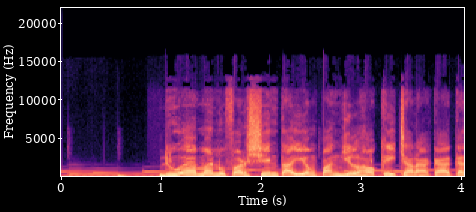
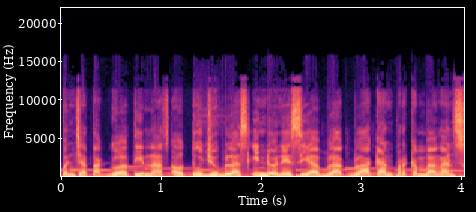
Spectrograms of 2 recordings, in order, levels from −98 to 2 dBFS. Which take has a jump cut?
first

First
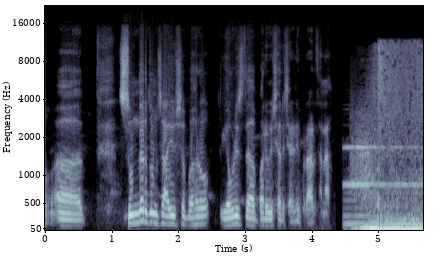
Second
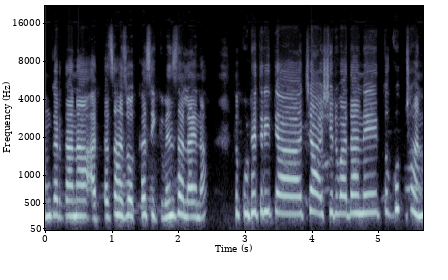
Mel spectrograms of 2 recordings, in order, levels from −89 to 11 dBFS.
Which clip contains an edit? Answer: first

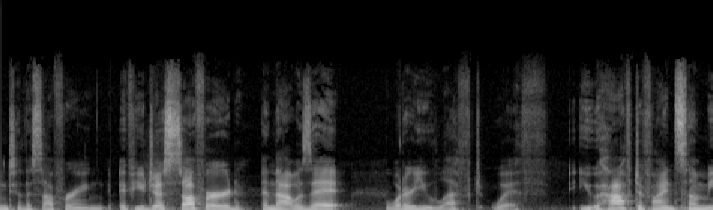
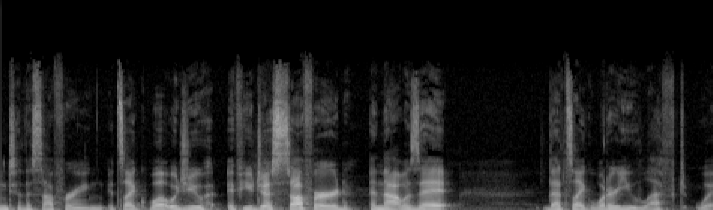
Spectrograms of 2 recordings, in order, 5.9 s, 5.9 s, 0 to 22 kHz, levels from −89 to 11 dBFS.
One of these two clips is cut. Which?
first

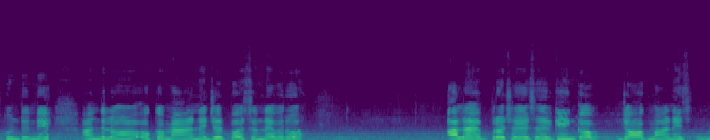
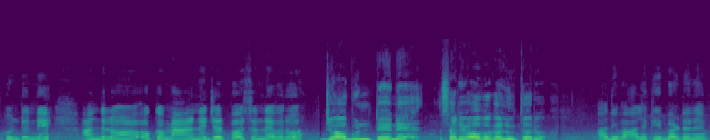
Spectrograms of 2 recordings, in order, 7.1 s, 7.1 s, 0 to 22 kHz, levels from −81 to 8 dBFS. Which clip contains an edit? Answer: second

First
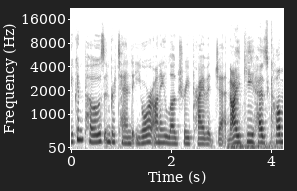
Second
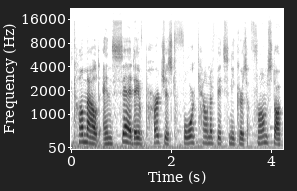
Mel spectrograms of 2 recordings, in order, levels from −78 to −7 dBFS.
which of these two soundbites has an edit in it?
first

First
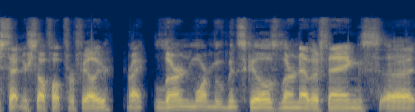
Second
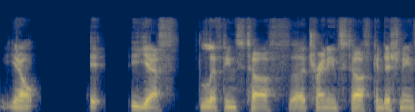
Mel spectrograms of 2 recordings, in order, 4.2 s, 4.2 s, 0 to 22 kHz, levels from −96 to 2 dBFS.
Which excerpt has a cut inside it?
first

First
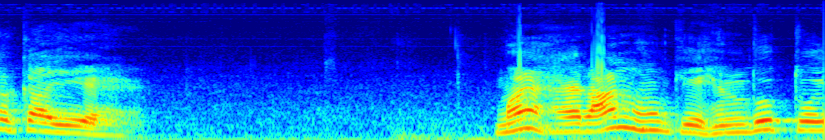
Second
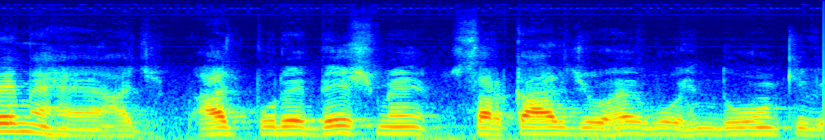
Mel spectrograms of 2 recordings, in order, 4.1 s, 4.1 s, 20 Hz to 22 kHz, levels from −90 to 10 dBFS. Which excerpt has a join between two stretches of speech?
first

